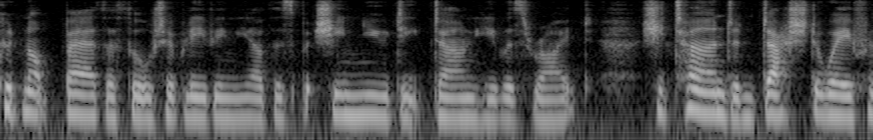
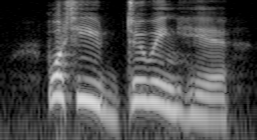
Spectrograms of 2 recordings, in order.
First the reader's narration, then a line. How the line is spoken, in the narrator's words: Valentina asked angrily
